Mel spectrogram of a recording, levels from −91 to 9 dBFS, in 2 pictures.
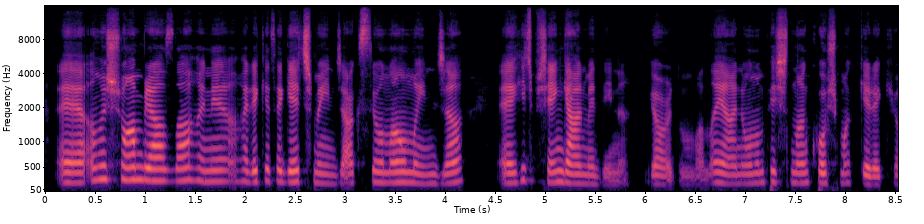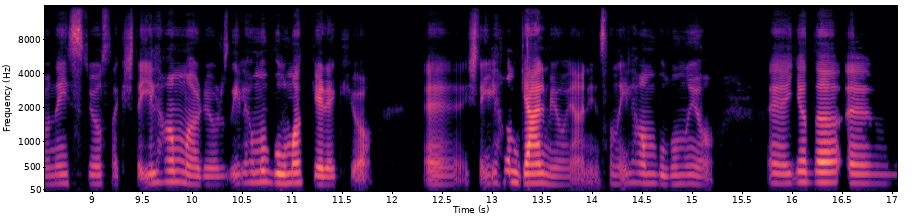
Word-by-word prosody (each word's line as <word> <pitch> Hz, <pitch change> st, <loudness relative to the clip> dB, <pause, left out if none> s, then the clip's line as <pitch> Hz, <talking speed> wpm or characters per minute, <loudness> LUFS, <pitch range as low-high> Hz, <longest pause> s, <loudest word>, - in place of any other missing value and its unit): eee, 195 Hz, 0 st, +3 dB
ama 255 Hz, +2 st, -2 dB
şu 255 Hz, 0 st, +4 dB
an 250 Hz, +1 st, +4 dB
biraz 230 Hz, -1 st, +3 dB
daha 235 Hz, +2 st, 0 dB
hani, 220 Hz, -2 st, -4 dB
harekete 215 Hz, 0 st, -4 dB
geçmeyince, 200 Hz, -4 st, 0 dB
aksiyon 195 Hz, +1 st, -3 dB
almayınca, 195 Hz, 0 st, -1 dB, 0.4 s
eee, 190 Hz, 0 st, +1 dB
hiçbir 235 Hz, 0 st, -9 dB
şeyin 205 Hz, +1 st, 0 dB
gelmediğini 175 Hz, -, -2 dB, 0.2 s
gördüm 160 Hz, -, -9 dB
bana. 200 Hz, -, -11 dB
Yani 180 Hz, -2 st, -2 dB
onun 190 Hz, +2 st, -7 dB
peşinden 200 Hz, -2 st, -1 dB
koşmak 190 Hz, -1 st, -6 dB
gerekiyor, 165 Hz, 0 st, -5 dB
ne 175 Hz, +1 st, -4 dB
istiyorsak 175 Hz, -1 st, -1 dB
işte -, -, -6 dB
ilham 205 Hz, +3 st, 0 dB
mı 205 Hz, -4 st, -1 dB
arıyoruz, 160 Hz, -1 st, -5 dB
ilhamı 200 Hz, +2 st, -4 dB
bulmak 190 Hz, +2 st, +5 dB
gerekiyor. 155 Hz, -2 st, 0 dB, 0.6 s
Eee, 85 Hz, -1 st, -5 dB
işte -, -, -5 dB
ilham 205 Hz, 0 st, -3 dB
gelmiyor 185 Hz, -4 st, +8 dB
yani -, -, -9 dB
insana, 175 Hz, -1 st, -8 dB
ilham 185 Hz, -1 st, -5 dB
bulunuyor, 170 Hz, 0 st, -8 dB, 0.6 s
eee, 185 Hz, -1 st, -1 dB
ya 205 Hz, -1 st, +1 dB
da 200 Hz, 0 st, +9 dB
emm 180 Hz, -1 st, 0 dB
190 Hz, 150 wpm, -26 LUFS, 175-205 Hz, 0.6 s, da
